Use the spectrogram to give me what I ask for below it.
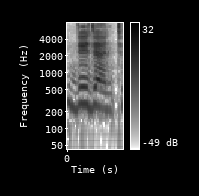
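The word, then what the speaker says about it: didn't: Okay, इसे हम डिंट भी बोलते हैं। देखिए इसकी प्रोनाउंसिएशन दो होती है, या तो आप डिंट यूज कीजिए या तो आप डिडंट यूज कीजिए, दोनों इसकी प्रोनाउंसिएशन होती है।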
